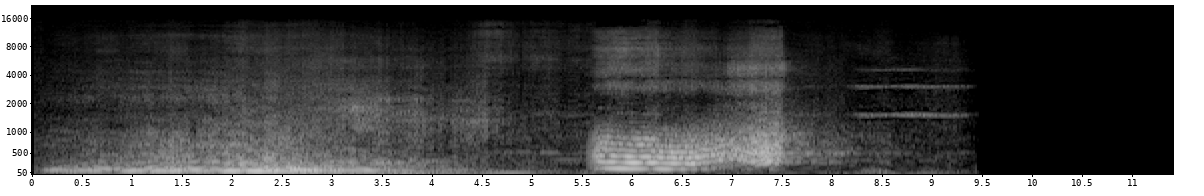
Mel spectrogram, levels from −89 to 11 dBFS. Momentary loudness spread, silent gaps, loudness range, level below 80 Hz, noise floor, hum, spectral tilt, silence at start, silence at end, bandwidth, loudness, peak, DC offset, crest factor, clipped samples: 23 LU; none; 7 LU; -38 dBFS; -52 dBFS; none; -8 dB/octave; 0.1 s; 3.3 s; 12.5 kHz; -21 LUFS; -4 dBFS; under 0.1%; 18 dB; under 0.1%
